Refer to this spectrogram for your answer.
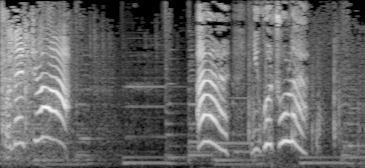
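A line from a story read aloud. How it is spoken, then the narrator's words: Happy shout. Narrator (Chinese): 爱爱高兴的大喊着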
